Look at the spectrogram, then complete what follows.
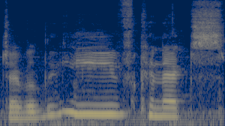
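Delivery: bad voice crack on the word "connects". Guiding viewers down into a cave, with a bad voice crack. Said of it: "that was a bad voice crack".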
